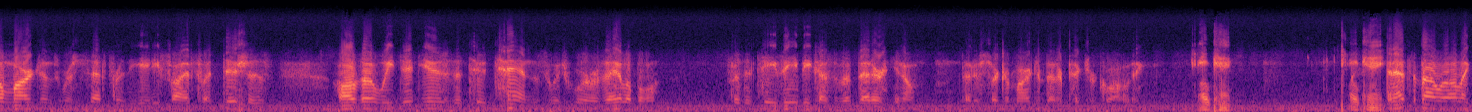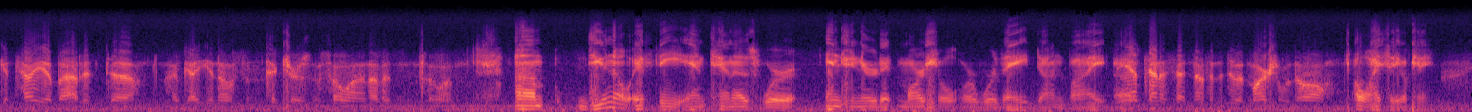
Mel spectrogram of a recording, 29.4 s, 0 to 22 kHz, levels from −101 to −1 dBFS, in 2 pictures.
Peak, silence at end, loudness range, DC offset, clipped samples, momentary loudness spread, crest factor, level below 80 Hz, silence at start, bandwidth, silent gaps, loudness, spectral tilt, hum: -12 dBFS; 0 s; 5 LU; under 0.1%; under 0.1%; 15 LU; 20 dB; -52 dBFS; 0 s; 16.5 kHz; none; -30 LUFS; -4.5 dB/octave; none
